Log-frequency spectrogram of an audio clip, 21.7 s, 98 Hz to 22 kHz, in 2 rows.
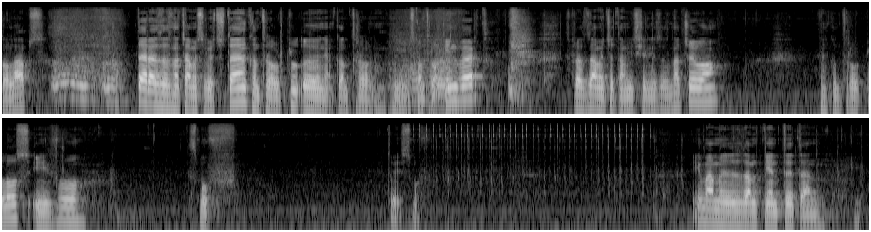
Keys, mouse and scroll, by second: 1.3 1, 3.6 ctrl+KP_Decimal, 4.5 ctrl+KP_Decimal, 5.6 ctrl+i, 8.0 z, 10.7 ctrl+KP_Decimal, 11.6 w, 16.3-19.3 typing, 19.5 Tab.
